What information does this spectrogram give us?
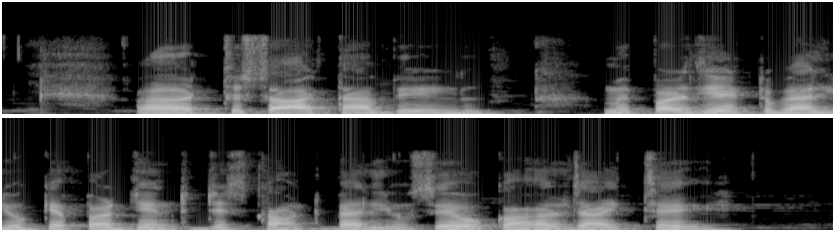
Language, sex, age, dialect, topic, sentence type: Maithili, male, 60-100, Bajjika, banking, statement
